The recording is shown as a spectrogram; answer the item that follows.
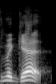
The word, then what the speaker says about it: Meggett: Dave Maggett, 1989. Are you sure it's Maggett or Dave Meggett?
